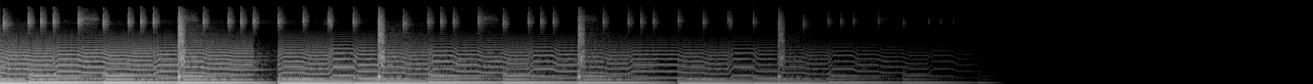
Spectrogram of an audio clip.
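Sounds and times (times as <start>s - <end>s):
instrumental TikTok remix: 0.0s - 9.9s.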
